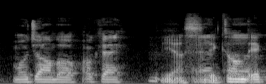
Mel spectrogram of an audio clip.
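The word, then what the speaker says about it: mojombo: say your Twitter handle my Twitter handle is pronounced mojambo mojambo okay yes it come it comes from that's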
